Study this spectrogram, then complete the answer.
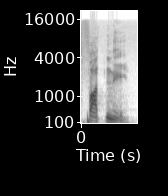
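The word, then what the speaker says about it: φάτνη: That word manger comes from a Greek word that is pronounced as fatne.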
